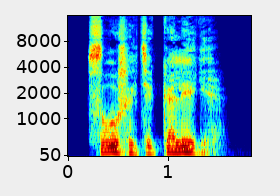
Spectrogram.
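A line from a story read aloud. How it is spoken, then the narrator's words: Muffled, dull voice. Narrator (Russian): сказал он глухо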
